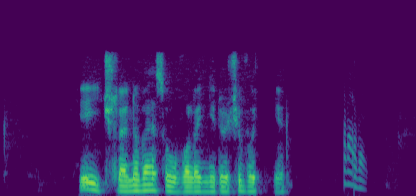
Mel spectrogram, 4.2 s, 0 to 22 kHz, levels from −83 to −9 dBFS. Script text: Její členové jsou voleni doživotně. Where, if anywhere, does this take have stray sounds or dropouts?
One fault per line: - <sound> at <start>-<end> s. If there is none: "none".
- chirp at 3.4-3.7 s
